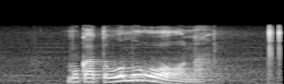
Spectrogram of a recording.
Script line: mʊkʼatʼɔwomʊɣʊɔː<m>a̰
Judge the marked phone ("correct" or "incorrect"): incorrect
